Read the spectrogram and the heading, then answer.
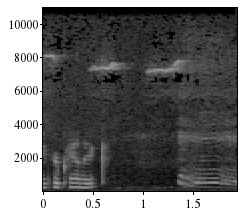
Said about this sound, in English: I have an angry puppy. I see that.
